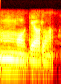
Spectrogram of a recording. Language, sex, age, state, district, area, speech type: Tamil, male, 18-30, Tamil Nadu, Thanjavur, rural, conversation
